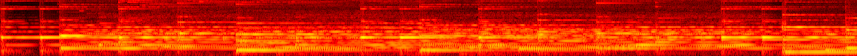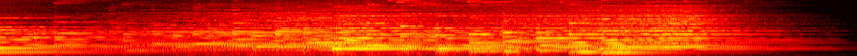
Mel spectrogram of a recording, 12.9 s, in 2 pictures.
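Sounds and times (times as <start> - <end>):
birthday jingle: 0.0 - 12.6.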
